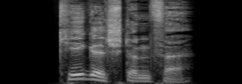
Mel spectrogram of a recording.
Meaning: nominative/accusative/genitive plural of Kegelstumpf
- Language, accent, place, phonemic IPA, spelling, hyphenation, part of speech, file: German, Germany, Berlin, /ˈkeːɡl̩ˌʃtʏmp͡fə/, Kegelstümpfe, Ke‧gel‧stümp‧fe, noun, De-Kegelstümpfe.ogg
